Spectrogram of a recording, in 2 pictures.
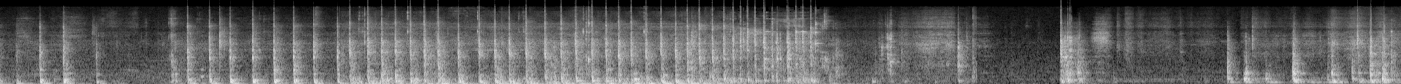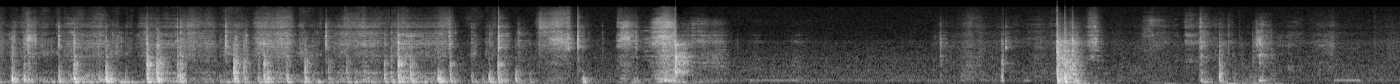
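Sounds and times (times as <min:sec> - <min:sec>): wooden dowel knocking on stand: 0:01.8 - 0:08.1
dough sheet rubbing: 0:09.0 - 0:09.8, 0:10.9 - 0:21.3.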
